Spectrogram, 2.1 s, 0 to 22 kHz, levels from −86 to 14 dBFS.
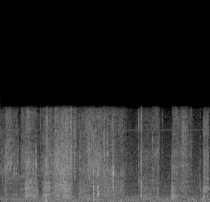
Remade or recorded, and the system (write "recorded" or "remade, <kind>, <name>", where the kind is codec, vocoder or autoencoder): recorded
